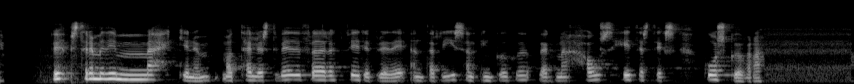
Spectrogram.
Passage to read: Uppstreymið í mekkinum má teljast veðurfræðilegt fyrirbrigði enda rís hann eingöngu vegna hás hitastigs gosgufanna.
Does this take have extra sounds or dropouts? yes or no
no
